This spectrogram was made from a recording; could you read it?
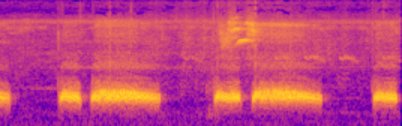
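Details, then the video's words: Selang nguku gagap coo of a spotted dove, or tekukur, at a Lombok luring session: loud, clear hoarse phrases of a short note then a long steady coo, about every two seconds; a faint high bird chirp. "PIKAT TEKUKUR SELANG NGUKU GAGAP"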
